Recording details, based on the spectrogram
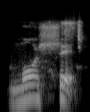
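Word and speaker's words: משה: Because we see he in the ending, so that is why meme, sheen. We read meme, sheen, and sehol. So we say Moshe, not read hey.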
